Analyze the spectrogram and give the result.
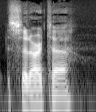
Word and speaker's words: Siddhartha: Actually, Siddhartha. – Okay, so no, the H is silent.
